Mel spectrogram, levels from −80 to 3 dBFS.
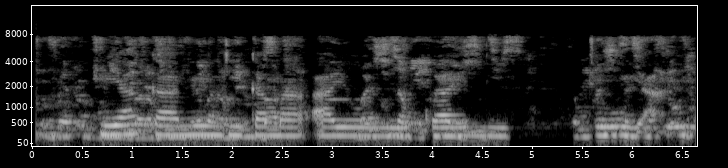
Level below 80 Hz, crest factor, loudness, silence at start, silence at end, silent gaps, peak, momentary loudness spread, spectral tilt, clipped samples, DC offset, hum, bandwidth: -62 dBFS; 16 dB; -27 LUFS; 0.05 s; 0 s; none; -10 dBFS; 7 LU; -4.5 dB/octave; under 0.1%; under 0.1%; none; 8.2 kHz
